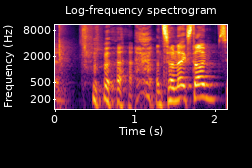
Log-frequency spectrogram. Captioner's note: laughing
